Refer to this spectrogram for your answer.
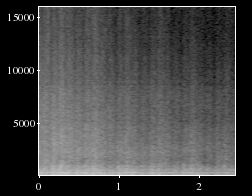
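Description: train travelling on rails

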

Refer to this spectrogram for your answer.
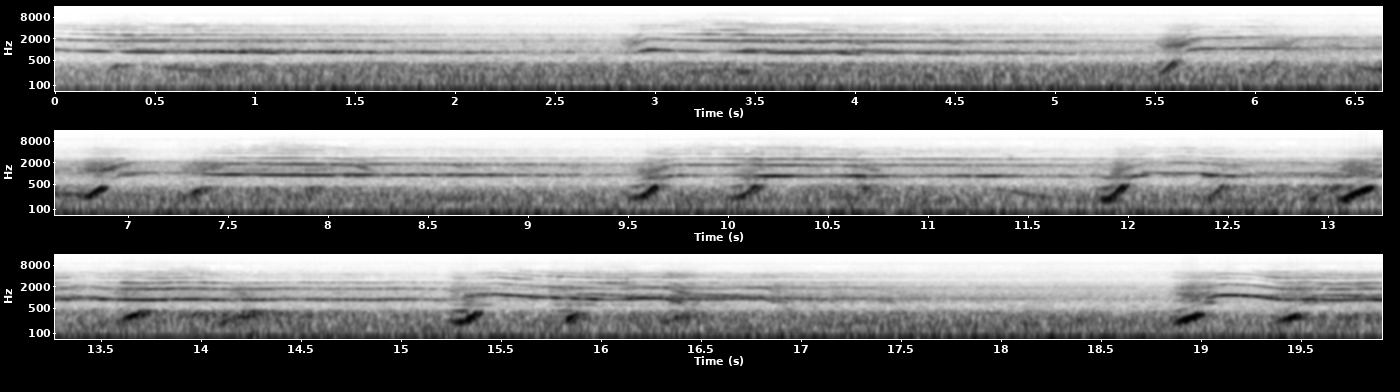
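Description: whale song

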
